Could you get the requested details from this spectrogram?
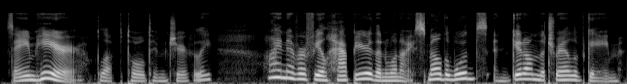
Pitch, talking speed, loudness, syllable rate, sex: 205 Hz, 220 wpm, -18 LUFS, 5.2 syllables/s, female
